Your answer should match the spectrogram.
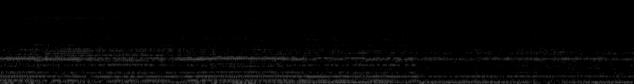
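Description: Fan-boat drone's air propeller and motor giving a faint, steady hum that slowly fades as the boat moves away.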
